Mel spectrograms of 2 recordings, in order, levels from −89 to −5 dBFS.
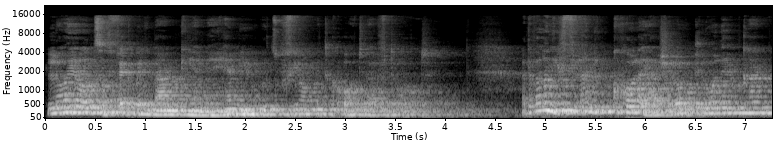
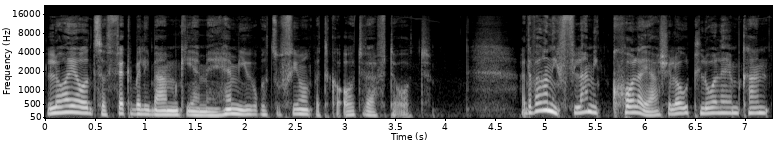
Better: second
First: room echo; noticeable; dies away in 1.9 s // off-mic speech; far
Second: none

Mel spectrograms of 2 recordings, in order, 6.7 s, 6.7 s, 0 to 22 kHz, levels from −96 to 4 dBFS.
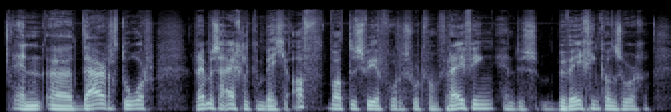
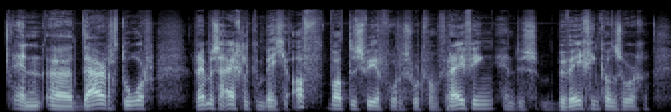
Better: first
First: none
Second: thin; very; fading below 600 Hz

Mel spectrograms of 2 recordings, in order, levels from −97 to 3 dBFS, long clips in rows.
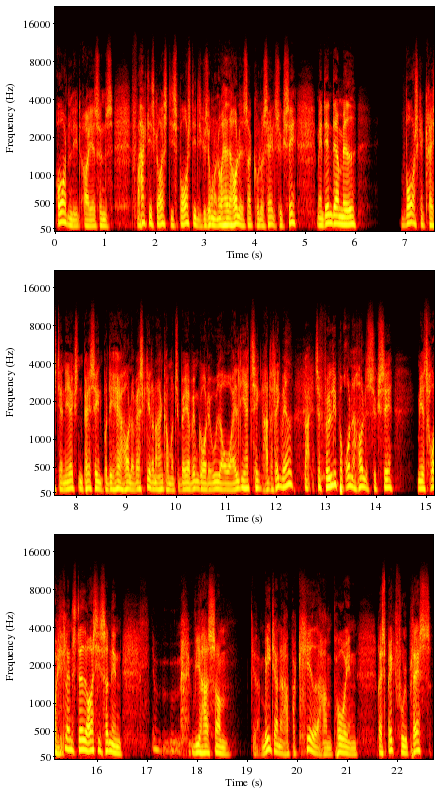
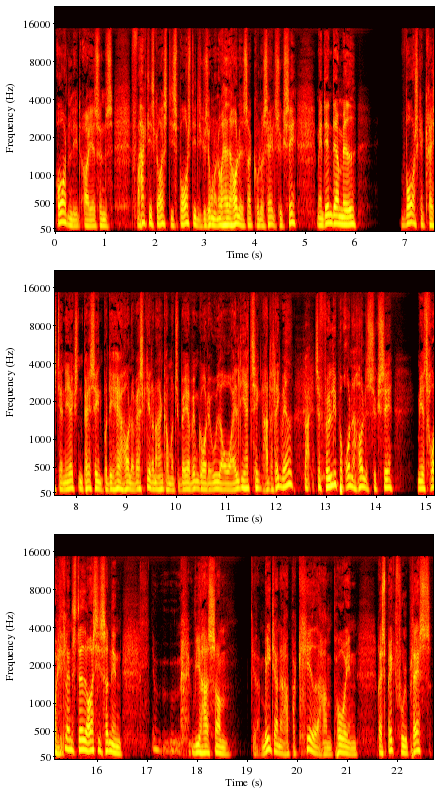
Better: second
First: muffled; slightly; fading above 4 kHz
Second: none

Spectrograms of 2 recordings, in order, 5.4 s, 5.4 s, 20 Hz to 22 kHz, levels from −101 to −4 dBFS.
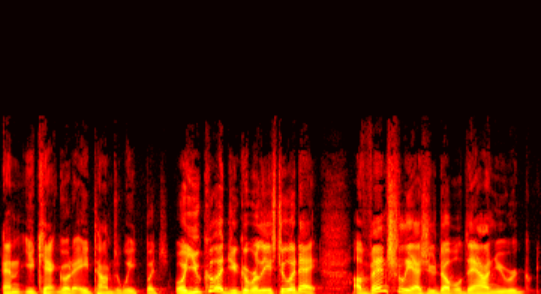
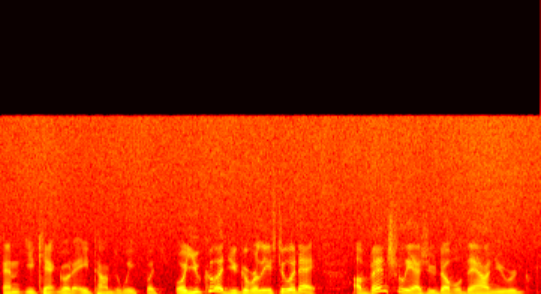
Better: first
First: none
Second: hiss; loud; throughout; 6 dB below the speech

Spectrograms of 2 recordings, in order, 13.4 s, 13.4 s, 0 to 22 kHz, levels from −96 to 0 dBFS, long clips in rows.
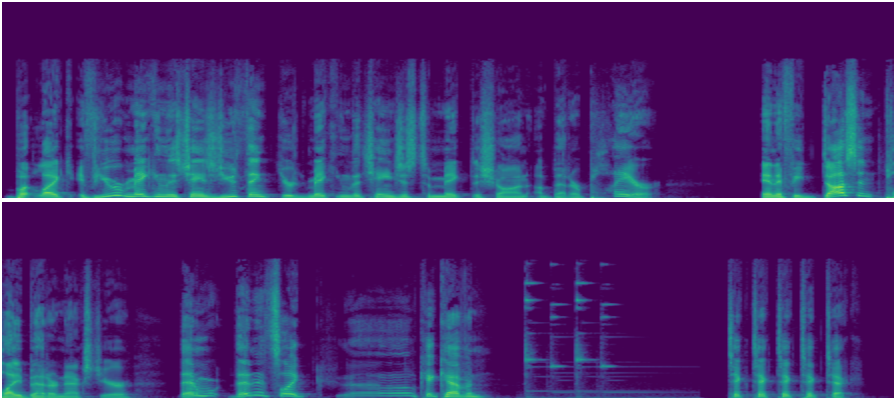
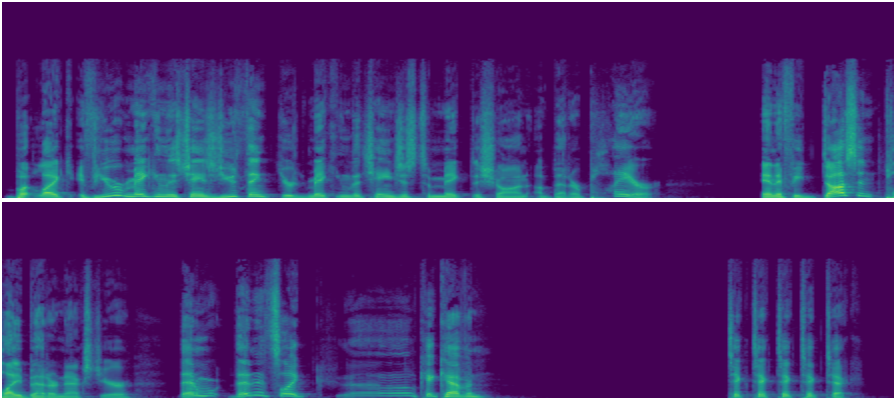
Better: second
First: doorbell; faint; at 11 s; peak 15 dB below the speech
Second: none

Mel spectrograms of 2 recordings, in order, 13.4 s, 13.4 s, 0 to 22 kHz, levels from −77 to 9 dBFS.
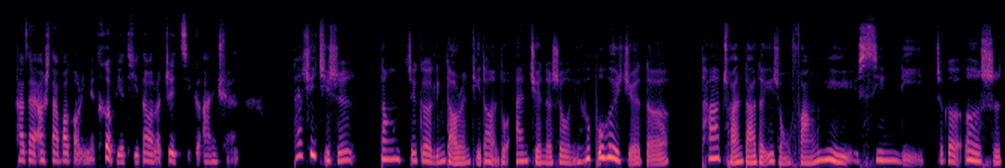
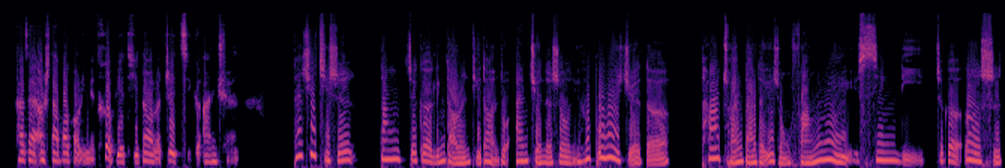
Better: first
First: none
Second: distortion; heavy; 16% of the sound clipped

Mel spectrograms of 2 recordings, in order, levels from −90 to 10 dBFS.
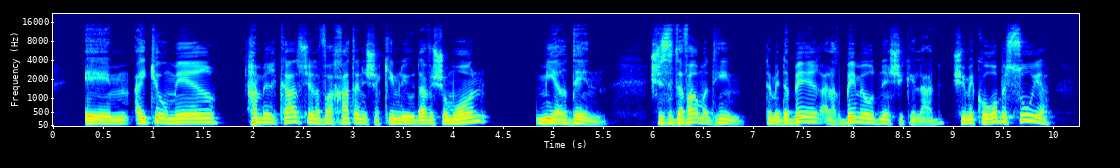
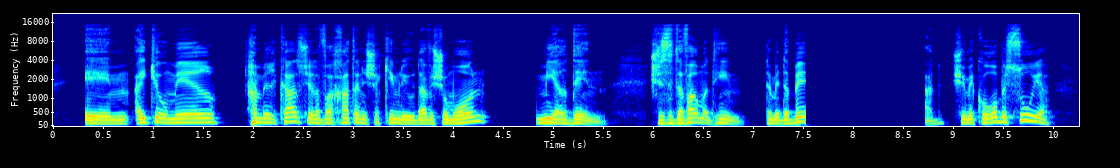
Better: first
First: none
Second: audio cutting out; at 7.5 s for 1 s

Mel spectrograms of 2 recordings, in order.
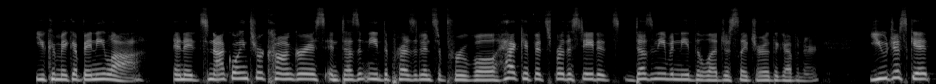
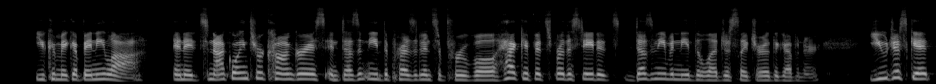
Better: first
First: none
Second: thin; somewhat; fading below 300 Hz

